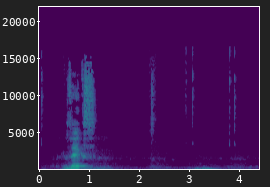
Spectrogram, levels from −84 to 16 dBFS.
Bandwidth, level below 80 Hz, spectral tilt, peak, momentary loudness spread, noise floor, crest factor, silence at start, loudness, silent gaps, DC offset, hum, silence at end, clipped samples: 16.5 kHz; -70 dBFS; -3.5 dB/octave; -18 dBFS; 27 LU; -73 dBFS; 24 dB; 0.05 s; -34 LUFS; none; under 0.1%; none; 0.5 s; under 0.1%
